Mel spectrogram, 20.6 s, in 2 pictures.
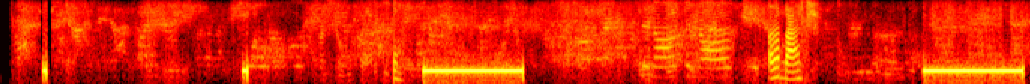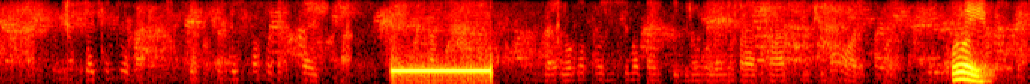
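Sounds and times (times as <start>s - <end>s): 
phone line beeps after a dropped call: 4.2s - 5.3s, 9.3s - 10.3s, 14.2s - 15.2s
speech: 7.7s - 8.3s, 19.8s - 20.3s.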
